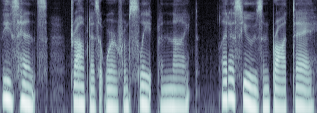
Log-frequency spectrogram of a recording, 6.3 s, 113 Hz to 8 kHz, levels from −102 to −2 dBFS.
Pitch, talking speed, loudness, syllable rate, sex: 150 Hz, 150 wpm, -18 LUFS, 3.7 syllables/s, female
